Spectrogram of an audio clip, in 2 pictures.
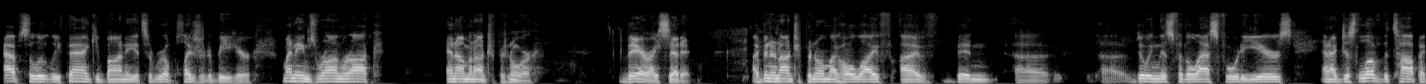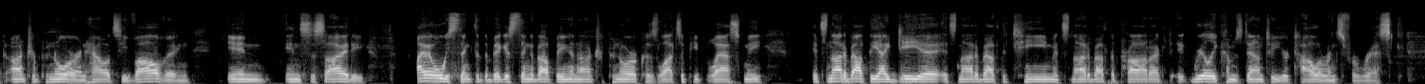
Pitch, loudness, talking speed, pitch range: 120 Hz, -17 LUFS, 200 wpm, 110-125 Hz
